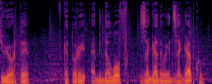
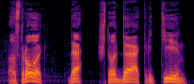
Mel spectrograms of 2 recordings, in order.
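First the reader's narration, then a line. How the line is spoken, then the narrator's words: Loud laughter. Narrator (Russian): Громко рассмеялся Обедолов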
